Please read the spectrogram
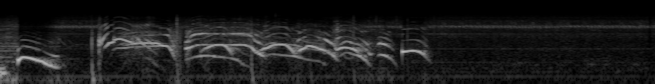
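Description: Cartoon owl hooting: a quick string of hoots that each rise and fall in pitch, ending about four seconds in, after which only a faint steady hum remains.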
